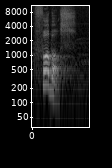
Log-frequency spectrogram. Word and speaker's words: phobos: In the Greek word, it is pronounced phobos. That sounds familiar. It is where we get our English word phobia.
